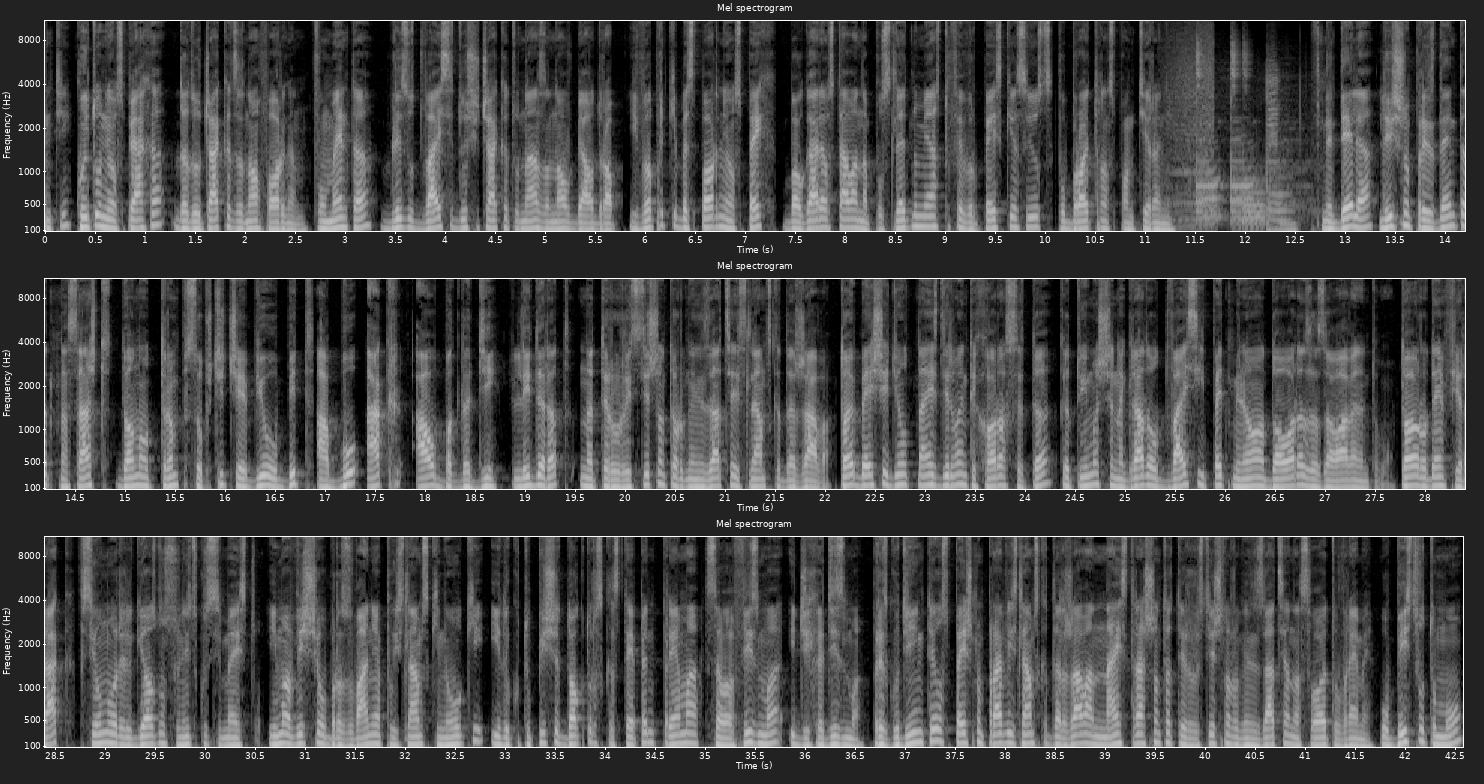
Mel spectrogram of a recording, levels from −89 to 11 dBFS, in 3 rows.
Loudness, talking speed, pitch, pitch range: -19 LUFS, 160 wpm, 130 Hz, 120-145 Hz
